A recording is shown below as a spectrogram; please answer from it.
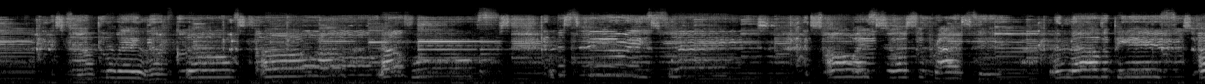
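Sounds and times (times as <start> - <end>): woman singing a ballad: 0.6 - 12.0.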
